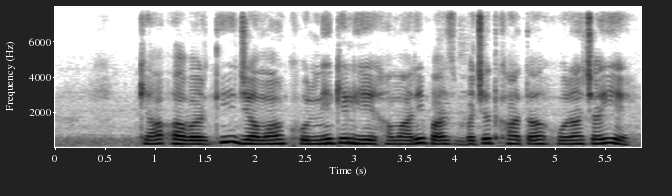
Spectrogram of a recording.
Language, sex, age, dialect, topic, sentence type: Hindi, female, 25-30, Marwari Dhudhari, banking, question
